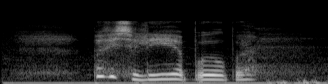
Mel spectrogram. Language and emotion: Russian, sad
